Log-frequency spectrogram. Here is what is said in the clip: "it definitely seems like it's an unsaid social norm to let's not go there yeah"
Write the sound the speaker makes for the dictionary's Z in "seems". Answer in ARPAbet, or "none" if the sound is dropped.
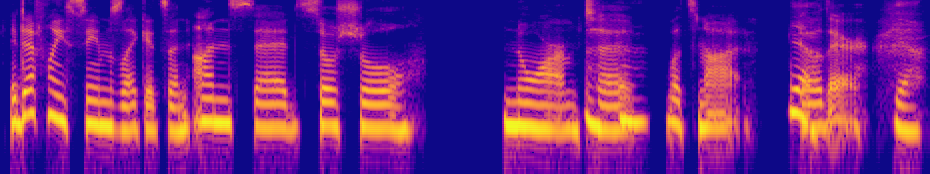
Z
